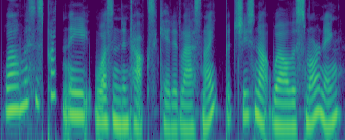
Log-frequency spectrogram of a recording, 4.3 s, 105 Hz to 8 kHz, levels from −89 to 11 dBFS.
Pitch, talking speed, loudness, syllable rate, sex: 210 Hz, 180 wpm, -19 LUFS, 4.7 syllables/s, female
